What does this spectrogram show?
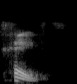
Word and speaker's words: geeft: How do you pronounce geeft? It's like with the g. So you need to use the throat.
